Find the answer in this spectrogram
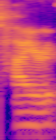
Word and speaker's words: Heyer: see on the screen my last name is higher H ye R so when you spell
